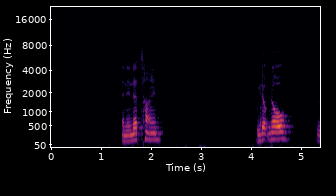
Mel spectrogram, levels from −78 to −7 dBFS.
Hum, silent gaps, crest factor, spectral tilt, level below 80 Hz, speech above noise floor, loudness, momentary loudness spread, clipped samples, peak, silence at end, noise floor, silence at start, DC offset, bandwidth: none; none; 20 dB; -6.5 dB/octave; -82 dBFS; 49 dB; -41 LUFS; 16 LU; under 0.1%; -24 dBFS; 0 s; -88 dBFS; 1.4 s; under 0.1%; 9.8 kHz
